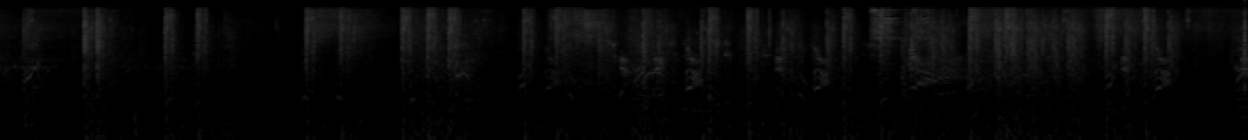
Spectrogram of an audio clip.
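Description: Explosions boom with crackling fire.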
